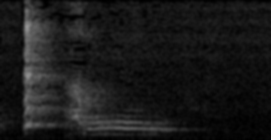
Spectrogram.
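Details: A pet cockatiel imitating a sneeze: a sharp, sneeze-like burst followed by a short, falling, nasal note.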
